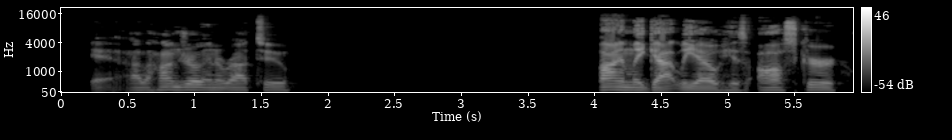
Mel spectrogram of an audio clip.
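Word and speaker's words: Alejandro Iñárritu: Alejandro Inarritu. Yeah, Alejandro Inarritu.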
